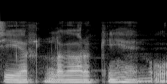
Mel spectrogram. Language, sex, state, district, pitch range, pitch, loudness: Hindi, male, Chhattisgarh, Sukma, 105-110 Hz, 105 Hz, -18 LUFS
